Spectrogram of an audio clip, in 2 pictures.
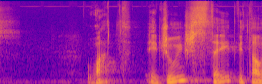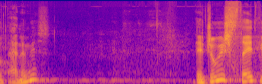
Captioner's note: laughter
